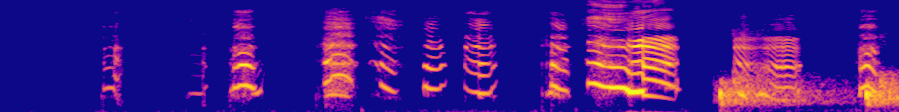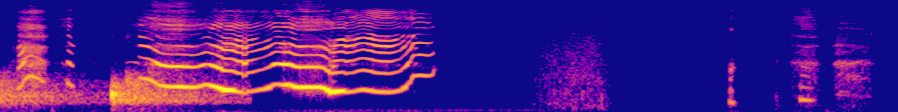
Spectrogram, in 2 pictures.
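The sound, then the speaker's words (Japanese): A woman crying: a run of short, gasping sobs breaks into a longer, wavering wail in the middle, then trails off into faint, shaky breaths. “ごめん、泣いたって仕方ないわよね。”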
